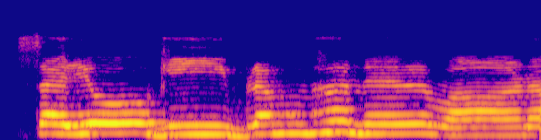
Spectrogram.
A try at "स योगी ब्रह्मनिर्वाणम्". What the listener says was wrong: Sayogi, that the gi is dirgha. Little bit you can elongate, Baini.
